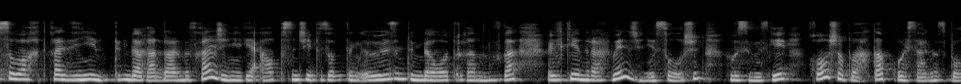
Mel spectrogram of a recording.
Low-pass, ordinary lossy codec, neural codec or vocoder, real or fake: none; none; codec, 16 kHz, 2 kbps, FreqCodec, larger model; fake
